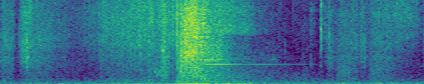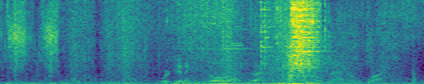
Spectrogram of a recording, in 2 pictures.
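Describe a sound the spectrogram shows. A magic spell crackles and whooshes as it is cast.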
